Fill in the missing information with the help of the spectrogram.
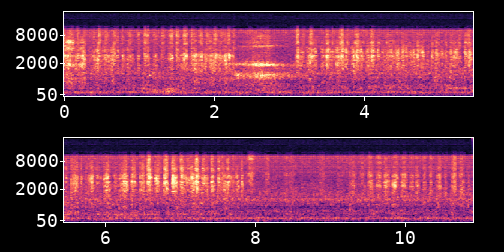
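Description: Low, rough breathing noise from a sleeping dog, with marker scratching in the background; dog snoring.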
